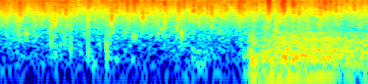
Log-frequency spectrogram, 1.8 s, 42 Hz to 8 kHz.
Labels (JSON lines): {"label": "biophony, growl", "recorder": "SoundTrap 500"}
